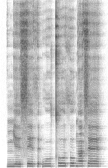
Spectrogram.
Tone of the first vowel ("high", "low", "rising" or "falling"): low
